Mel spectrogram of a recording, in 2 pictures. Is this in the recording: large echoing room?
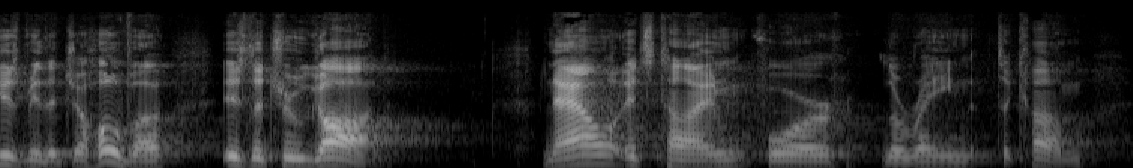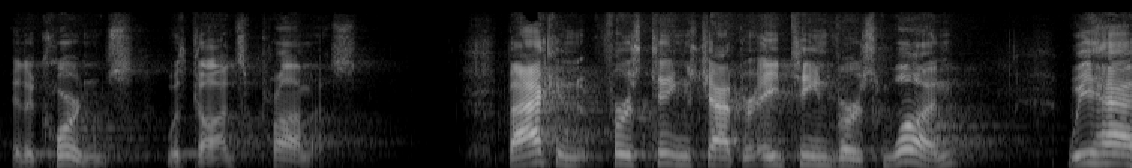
yes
